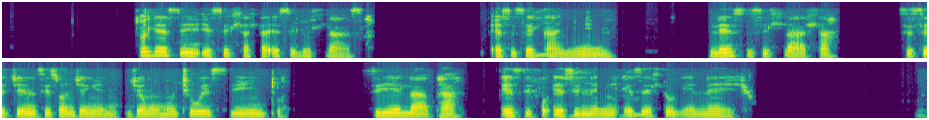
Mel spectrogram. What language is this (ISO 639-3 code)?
nde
